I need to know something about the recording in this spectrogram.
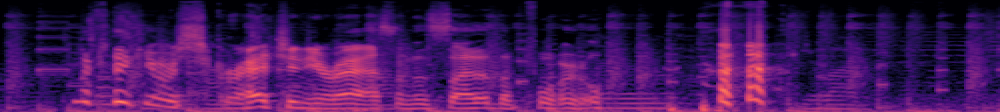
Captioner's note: laughs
